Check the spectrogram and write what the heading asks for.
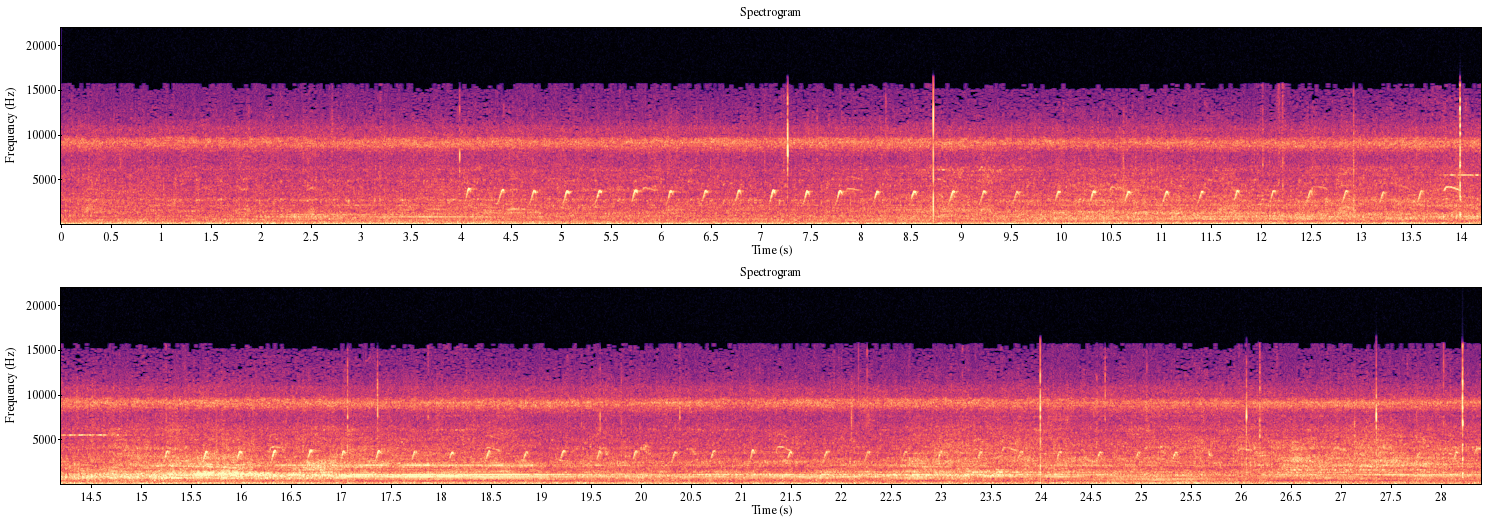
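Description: Jet airliner engines running, a steady low rumble with a whine of several tones that swells about halfway through. A faint, even high ticking, about four a second, starts a few seconds in.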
